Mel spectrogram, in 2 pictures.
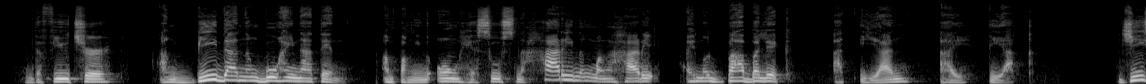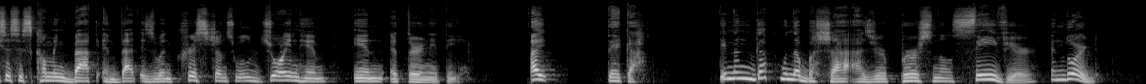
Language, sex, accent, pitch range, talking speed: Filipino, male, native, 115-155 Hz, 130 wpm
